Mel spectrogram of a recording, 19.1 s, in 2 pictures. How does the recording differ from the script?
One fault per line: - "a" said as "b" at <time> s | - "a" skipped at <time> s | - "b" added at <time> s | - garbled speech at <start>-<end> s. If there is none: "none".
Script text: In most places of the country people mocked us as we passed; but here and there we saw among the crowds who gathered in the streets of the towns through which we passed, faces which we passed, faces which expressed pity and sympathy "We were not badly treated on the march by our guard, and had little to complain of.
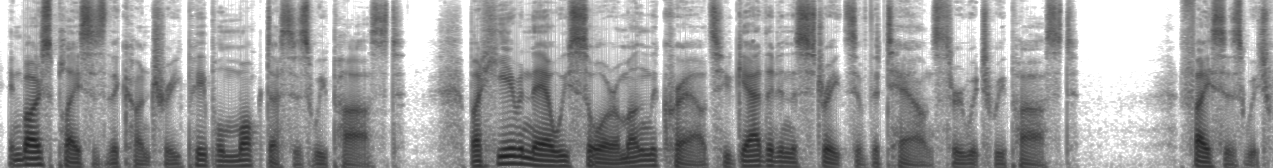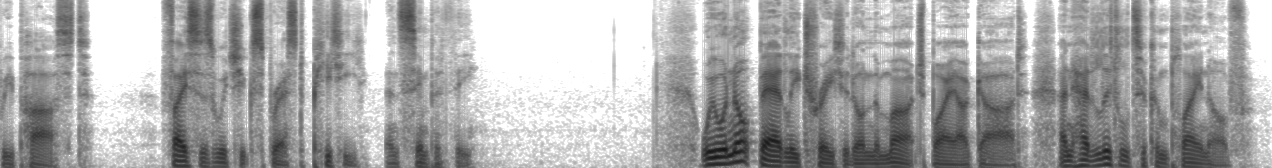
none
